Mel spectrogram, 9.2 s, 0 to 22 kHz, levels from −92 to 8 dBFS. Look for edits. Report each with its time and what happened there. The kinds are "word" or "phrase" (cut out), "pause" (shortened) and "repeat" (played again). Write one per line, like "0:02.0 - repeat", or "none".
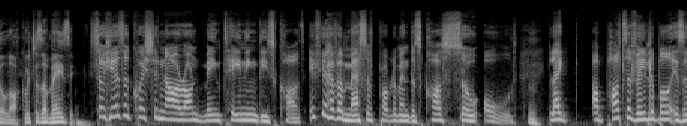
none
